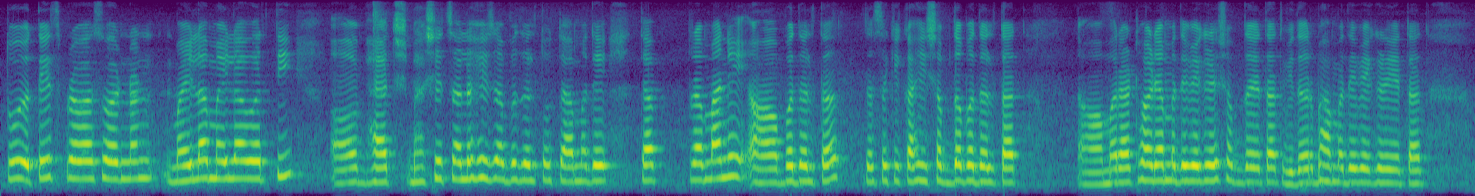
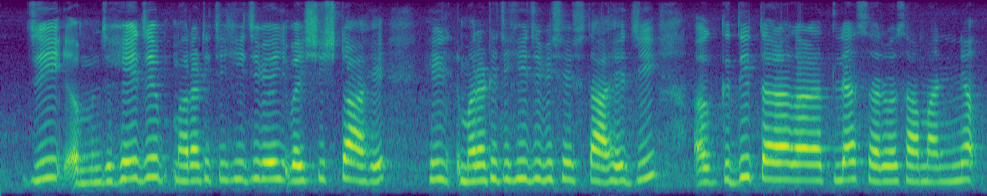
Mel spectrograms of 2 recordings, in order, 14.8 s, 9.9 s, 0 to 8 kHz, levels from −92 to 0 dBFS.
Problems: constant background noise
